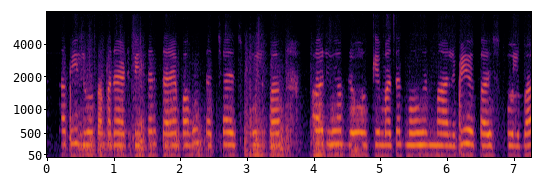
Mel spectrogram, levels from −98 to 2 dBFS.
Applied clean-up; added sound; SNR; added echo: neural mask model RNNoise.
